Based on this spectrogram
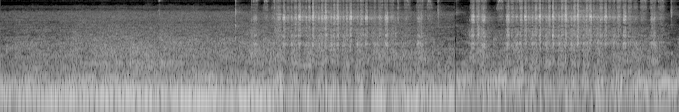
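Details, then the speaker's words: Yamaha Lexi fuel-injected scooter, dead with ignition lost: starter whirs in uneven bursts, engine turns over but never fires, no spark at plug lead, after finding broken orange coil wire from ECU. "Oke teman-teman, di sini di kabel busi Pak, pengapian masih tidak ada Pak ya."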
